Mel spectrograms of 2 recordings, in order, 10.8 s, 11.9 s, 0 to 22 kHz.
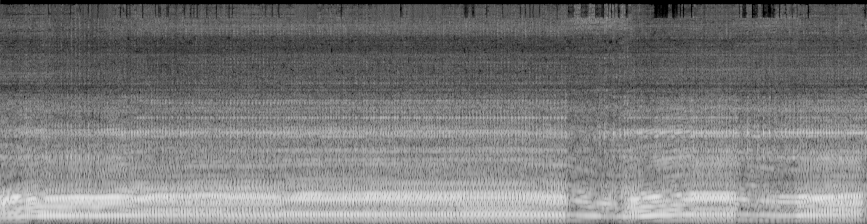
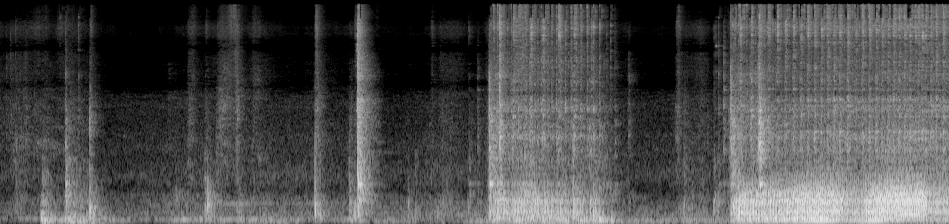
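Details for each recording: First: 1979 Suzuki JR50 minibike two-stroke, long-sitting, won't rev out; small engine buzzing unevenly with slight sputter, changing when intake is cupped by hand; intake air leak found, likely why it won't rev out. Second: 1979 Suzuki JR50 two-stroke minibike, long-stored, cold, new correct BP4HS plug, started on first kick: a few kicks and knocks, then a buzzy even idle with brief blips; idles fine but won't rev out, float setting suspected.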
